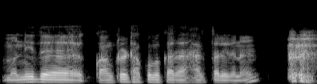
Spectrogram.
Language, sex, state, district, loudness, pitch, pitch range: Kannada, male, Karnataka, Dharwad, -19 LUFS, 105 Hz, 100-110 Hz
